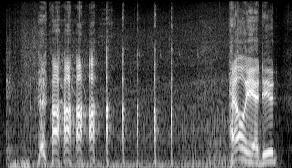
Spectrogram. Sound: laughs

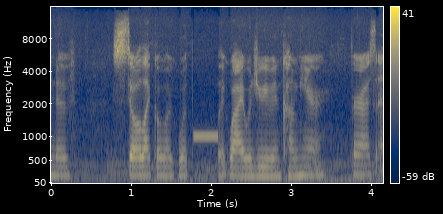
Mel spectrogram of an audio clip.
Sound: beep

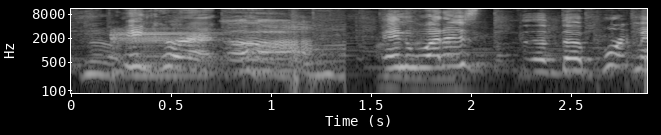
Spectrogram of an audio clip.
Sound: wrong buzzer rings

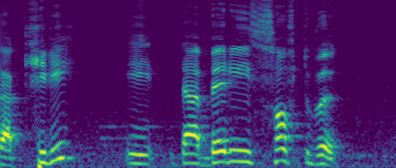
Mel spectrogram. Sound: text chiming

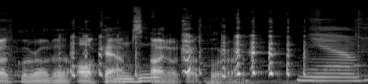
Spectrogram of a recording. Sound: laughing

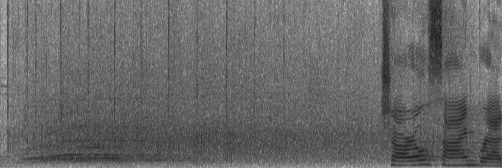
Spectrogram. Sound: applause

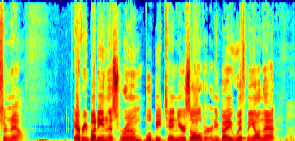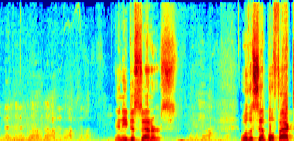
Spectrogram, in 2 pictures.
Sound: laughter

